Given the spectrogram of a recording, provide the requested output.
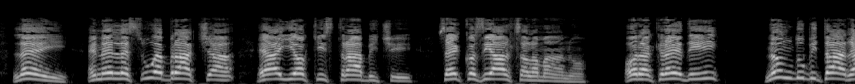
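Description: A man with a very high, bright voice reads a sermon's dubbing in a measured, even way. The sound is close-miked and dry, with no room around it. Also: no echo. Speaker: interpreter voice-over.

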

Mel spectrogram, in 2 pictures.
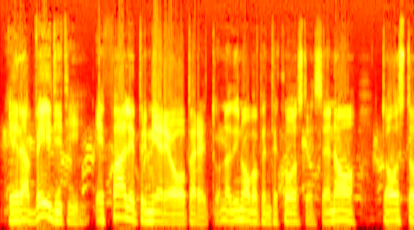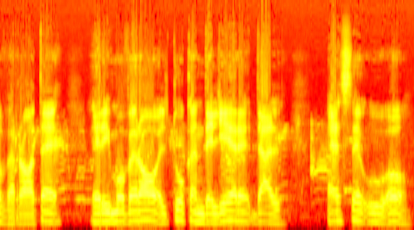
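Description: A man's voice: mid-range voice, normal speed. Fervent male preacher. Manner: fervent preaching with sudden emphatic outbursts and hushed asides. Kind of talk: sermon.

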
